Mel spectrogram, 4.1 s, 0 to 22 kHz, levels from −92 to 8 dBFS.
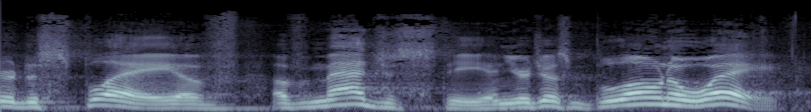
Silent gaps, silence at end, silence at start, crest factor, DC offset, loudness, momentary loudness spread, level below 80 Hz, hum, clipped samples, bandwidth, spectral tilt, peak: none; 0.15 s; 0 s; 16 dB; under 0.1%; -21 LUFS; 11 LU; -58 dBFS; none; under 0.1%; 14 kHz; -6.5 dB/octave; -6 dBFS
